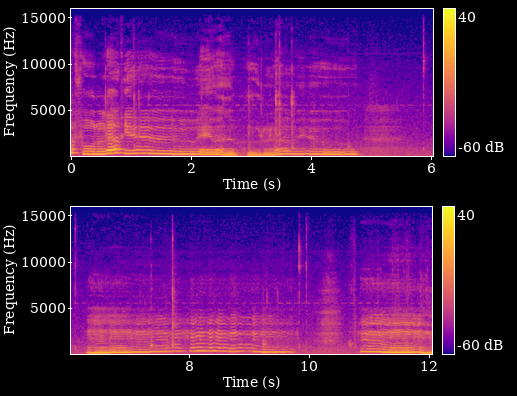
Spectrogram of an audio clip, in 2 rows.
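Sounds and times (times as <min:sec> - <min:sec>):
woman humming a melody: 0:06.3 - 0:09.8, 0:10.8 - 0:12.0.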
